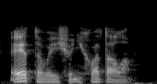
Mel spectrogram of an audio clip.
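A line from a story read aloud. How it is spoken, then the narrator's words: Plain. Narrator (Russian): сказал Михаил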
